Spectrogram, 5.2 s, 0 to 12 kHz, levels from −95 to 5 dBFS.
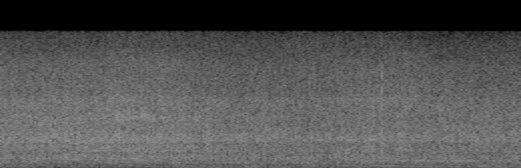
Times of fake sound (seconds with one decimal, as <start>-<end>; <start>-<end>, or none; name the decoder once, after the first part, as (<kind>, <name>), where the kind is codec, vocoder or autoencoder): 3.9-4.7 (autoencoder, DAC-VAE)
